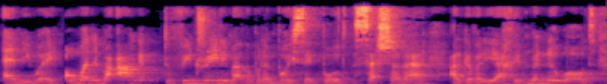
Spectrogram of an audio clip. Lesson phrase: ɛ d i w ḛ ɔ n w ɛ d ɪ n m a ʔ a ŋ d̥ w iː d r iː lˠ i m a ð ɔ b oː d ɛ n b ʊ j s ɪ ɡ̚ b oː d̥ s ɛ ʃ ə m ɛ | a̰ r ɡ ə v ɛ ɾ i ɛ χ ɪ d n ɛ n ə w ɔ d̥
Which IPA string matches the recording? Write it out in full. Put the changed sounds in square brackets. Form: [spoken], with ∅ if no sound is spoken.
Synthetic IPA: ɛ [n] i w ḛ ɔ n w ɛ d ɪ n m a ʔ a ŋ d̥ [v] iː [n] r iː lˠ i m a ð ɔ b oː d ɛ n b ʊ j s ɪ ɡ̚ b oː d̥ s ɛ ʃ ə [n] ɛ | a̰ r ɡ ə v ɛ ɾ i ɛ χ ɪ d [m] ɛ n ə w ɔ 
